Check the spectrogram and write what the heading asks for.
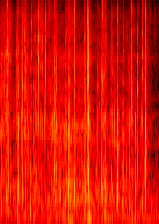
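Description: Packaging crinkling as it is handled, an irregular run of small crackles and clicks.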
